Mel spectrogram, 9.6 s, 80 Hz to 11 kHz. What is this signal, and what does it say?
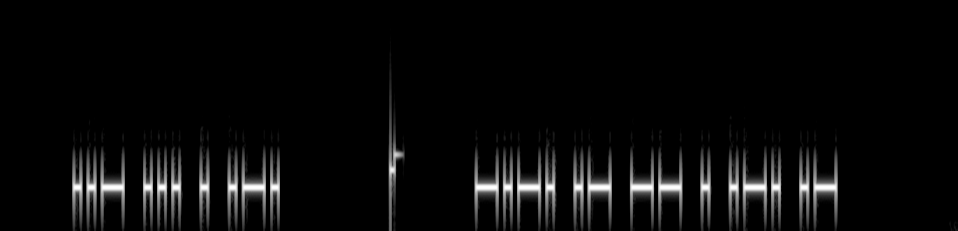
Morse code, heard as a keyed tone, about 17 wpm, 700 Hz. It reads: USER CAMERA
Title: Sentences from Top 1000 Words - Review Part 5 - New Word Drill - 17wpm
